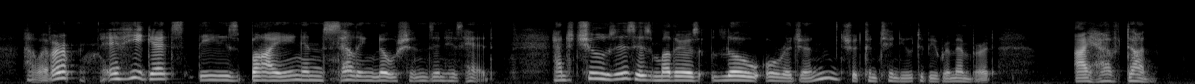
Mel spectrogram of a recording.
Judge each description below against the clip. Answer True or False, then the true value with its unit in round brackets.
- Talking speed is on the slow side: True (130 wpm)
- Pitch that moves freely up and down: False (4.3 semitones)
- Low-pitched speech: False (190 Hz)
